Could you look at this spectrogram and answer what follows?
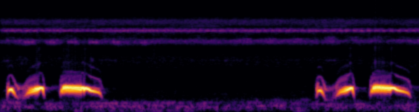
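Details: Tekukur, the spotted dove, giving a lure call meant to provoke wild doves to answer. Two mellow coo phrases, each a brief note, an upward-sliding coo and a drawn-out descending coo, about three seconds apart, with a soft constant hum.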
